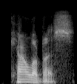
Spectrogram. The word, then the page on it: calaboose: American English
